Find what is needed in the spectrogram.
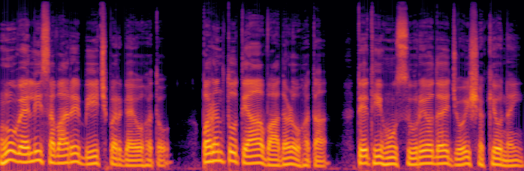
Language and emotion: Gujarati, sad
